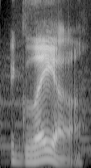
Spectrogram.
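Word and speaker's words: Aglaea: I beg of you, check out how to pronounce her name. Aglia. Aglaia. Agalia.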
